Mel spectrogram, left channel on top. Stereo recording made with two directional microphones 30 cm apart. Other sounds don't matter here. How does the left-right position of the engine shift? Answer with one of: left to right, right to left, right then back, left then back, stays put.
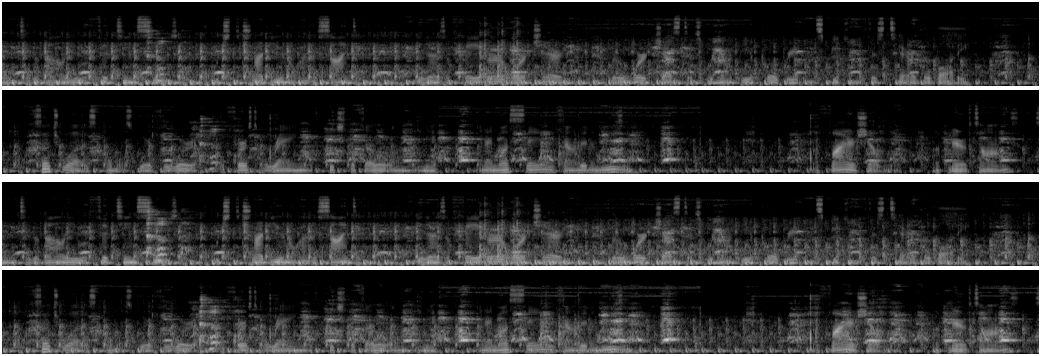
left to right.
